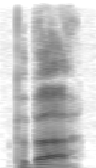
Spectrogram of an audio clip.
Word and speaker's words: EUSPBA: But it's a 2-syllable PUBA.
